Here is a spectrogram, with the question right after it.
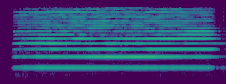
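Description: A steady bowed violin G sharp sustained for a couple of seconds with bright harmonics, then cut off.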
